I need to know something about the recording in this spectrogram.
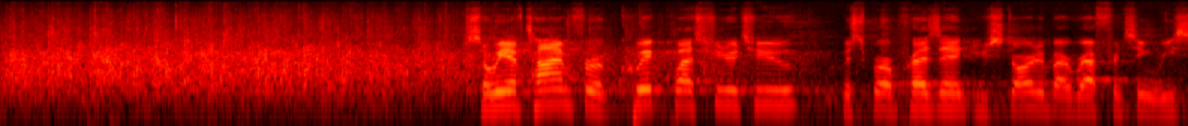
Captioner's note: applause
